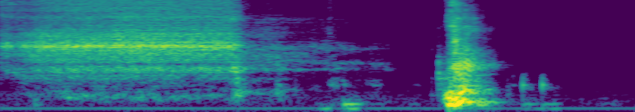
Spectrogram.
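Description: A vape mesh coil fires with a steady, sizzling hiss for just over a second and then cuts off. After a brief quiet comes a short breathy burst, like an exhale.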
